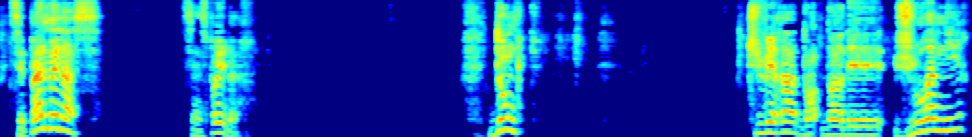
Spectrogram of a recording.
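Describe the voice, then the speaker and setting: A man's voice: sits high, a bit bright, husky. A young man from France, a YouTuber, ranting heatedly and accusingly to camera from a room at home. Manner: heated and accusatory, talking straight to the target. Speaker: YouTuber commentator. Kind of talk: casual rant to camera. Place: room at home with a creaky wooden floor.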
